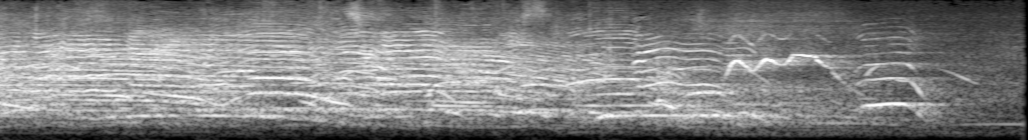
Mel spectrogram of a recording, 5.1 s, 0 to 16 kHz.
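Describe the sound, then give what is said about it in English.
A large crowd roars and cheers continuously, a dense wall of overlapping shouts and yells with a few high whoops rising near the end before the noise begins to ease off. “Then from 5,000 throats and more, there rose a lusty yell.”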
